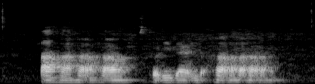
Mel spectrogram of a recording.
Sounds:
Laughter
